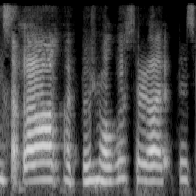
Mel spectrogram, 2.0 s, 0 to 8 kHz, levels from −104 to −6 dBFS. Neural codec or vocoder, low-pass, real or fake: codec, 16 kHz in and 24 kHz out, 0.6 kbps, FireRedTTS-2 codec; 7.2 kHz; fake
